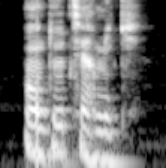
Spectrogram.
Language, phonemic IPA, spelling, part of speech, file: French, /ɑ̃.dɔ.tɛʁ.mik/, endothermique, adjective, LL-Q150 (fra)-endothermique.wav
- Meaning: endothermic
